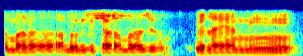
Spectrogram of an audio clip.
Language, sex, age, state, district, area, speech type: Telugu, male, 30-45, Telangana, Peddapalli, urban, conversation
